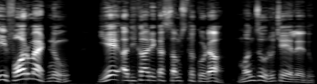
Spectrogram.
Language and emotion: Telugu, neutral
